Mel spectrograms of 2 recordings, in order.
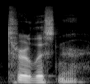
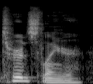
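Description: First: The name sounds like 'Tur Listener'. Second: The name sounds like 'Turd Slinger'. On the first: The speaker calls it right. "Let's hear you say it correctly" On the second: The speaker calls it wrong. "he called me Turd Slinger"

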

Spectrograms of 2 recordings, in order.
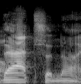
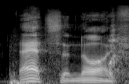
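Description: First: It is said in his plain own accent. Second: It is said in a put-on Australian accent.

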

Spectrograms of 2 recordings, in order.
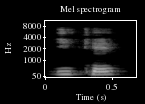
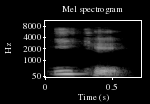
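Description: First: The word is said with high tone. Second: The word is said with a non-high tone. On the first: It means power or strength. "for it to mean power, we have ike" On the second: It means buttocks. "for it to mean but, we have ike"

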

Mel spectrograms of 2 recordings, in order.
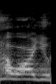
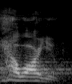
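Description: First: It is asked in a quick, casual way. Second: It is asked in a slow, sincere way.

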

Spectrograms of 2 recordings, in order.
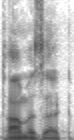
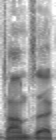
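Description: First: The name is said with an extra vowel. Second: The name is said without an extra vowel. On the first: The speaker calls it wrong. "not Tomaszak ... He threw an extra vowel in there" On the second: The speaker calls it right. "I think it's Tomaszak"

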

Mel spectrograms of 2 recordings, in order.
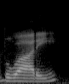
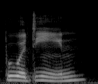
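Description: First: The name ends with a vowel sound. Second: The name ends with an n sound. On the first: The speaker calls it right. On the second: The speaker calls it wrong.

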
